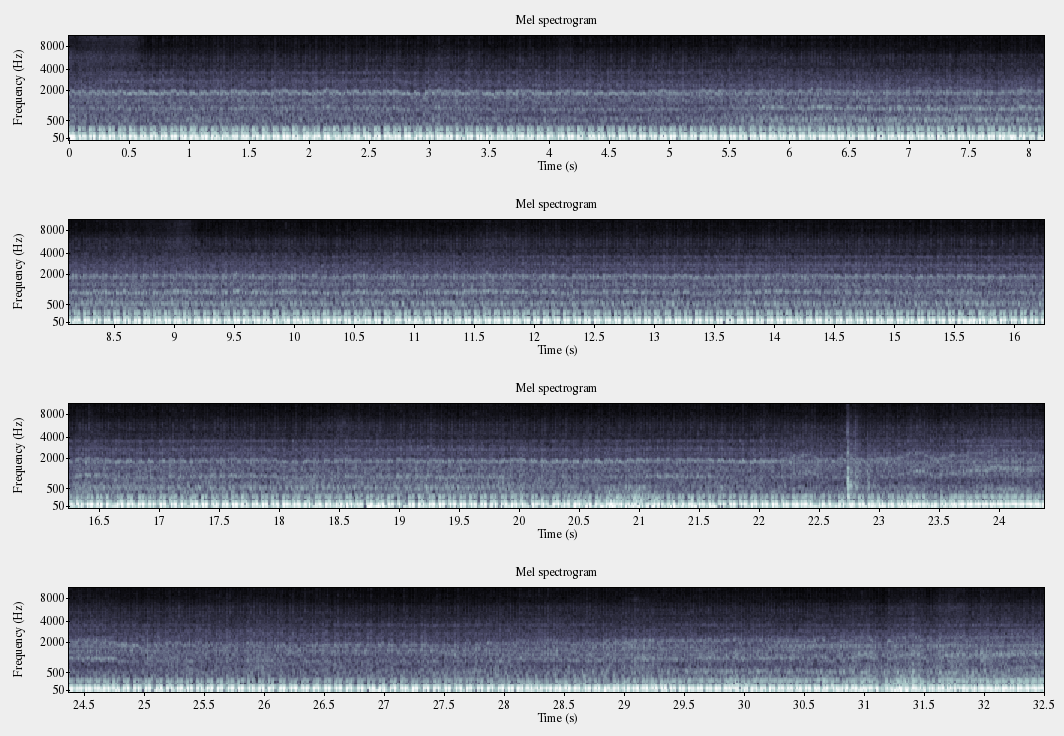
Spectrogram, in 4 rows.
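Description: BMW F850GS Adventure motorcycle's parallel-twin engine idling steadily.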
